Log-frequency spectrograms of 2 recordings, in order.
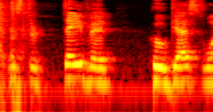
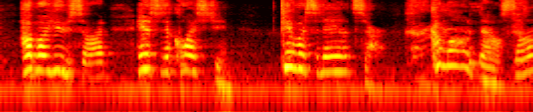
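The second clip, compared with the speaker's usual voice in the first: put-on drunk-guy-like voice, higher; 8 semitones higher than usual. Retelling own words to a kid during skits: Harry Caray voice. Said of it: "I was very Harry Carey today".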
